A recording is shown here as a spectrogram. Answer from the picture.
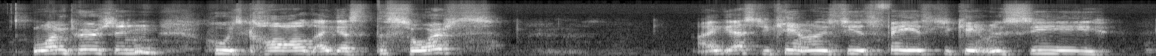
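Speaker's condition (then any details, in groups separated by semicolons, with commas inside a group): Cerebral palsy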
